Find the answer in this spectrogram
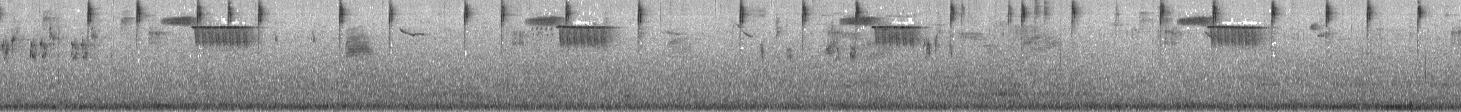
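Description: Songbird chirps repeating in a loop: short high chirps about once a second, with a longer buzzy trill every six to seven seconds, over a faint steady low hum.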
